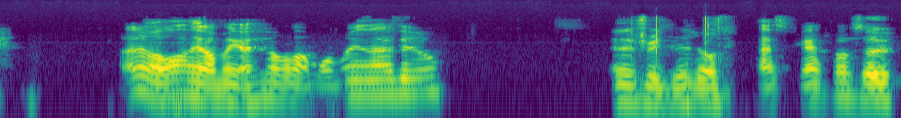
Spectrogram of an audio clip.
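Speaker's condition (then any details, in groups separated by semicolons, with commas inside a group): Traumatic brain injury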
